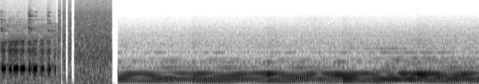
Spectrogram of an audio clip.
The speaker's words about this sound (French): Les journalistes découvrent alors une petite brebis qui, effrayée par toute cette agitation, bêle.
